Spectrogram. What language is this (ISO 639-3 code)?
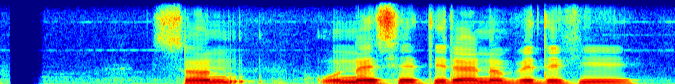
nep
